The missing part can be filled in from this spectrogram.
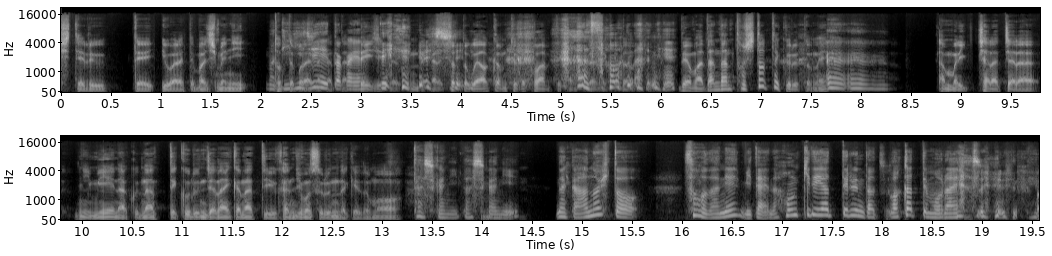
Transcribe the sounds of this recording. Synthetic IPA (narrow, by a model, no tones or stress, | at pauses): ɕi̥t̪e̞ɾɯ̰t̪ːe̞̰iβaɾet̪e̞maʑime̞ɲ̟i | ot̪ːeɾaeiaat̪oakajaeiʑienkaɾat͡ɕooɡojaβakamot͡ɕot̪ːokaβaɾɯt̪ːekaɲsaoːonaned̪emomaːd̪ãnd̪ãnt̪o̞ɕi̥t̪o̞t̪ːe̞kɯ̟ɾɯ̟t̪o̞neɯ̟̃ːɯ̃ɯ̃ɴ | amːaɾʲit͡ɕaɾat͡ɕaɾa̰ɲ̟imʲie̞nakɯ̟nat̪ːe̞kɯ̟ɾɯ̟̃ɲ̟d͡ʑanaikanat̪ːe̞jɯ̟ːkãɲ̟d͡ʑimo̞sɨɾɯ̟̃nd̪ake̞ɾed̪o̞mo̞t̪aɕi̥kaɲ̟it̪aɕi̥kaɲ̟ḭ | nãŋkaːno̞çi̥t̪o̞ | so̞ːd̪ane̞mʲit̪ainahõ̞ŋkʲid̪e̞jat̪ːe̞ɾɯ̟̃nd̪at̪ːβ̞akat̪ːe̞mo̞ɾaehaʑime̞ɾɯ̟ːema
